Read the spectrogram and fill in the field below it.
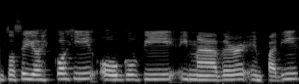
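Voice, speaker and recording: The intonation stays fairly even. A woman talks over a quiet background. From Miami, Nicaraguan family. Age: young. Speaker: advertising executive; guest. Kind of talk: interview. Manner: halting, many fillers. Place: home room. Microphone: video call.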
